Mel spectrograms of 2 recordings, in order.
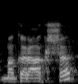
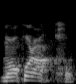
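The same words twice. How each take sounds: First: The name is said with a Sanskrit pronunciation. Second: The name is said with a Bengali pronunciation.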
